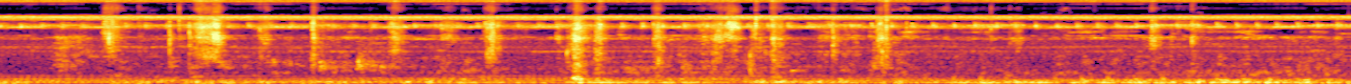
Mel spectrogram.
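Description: Steady high-pitched chorus of insects, with scattered light clicks and taps over it, loudest about two seconds in and about six seconds in.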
